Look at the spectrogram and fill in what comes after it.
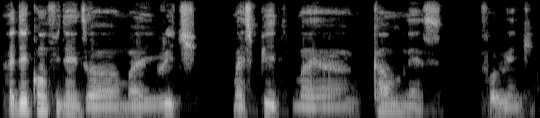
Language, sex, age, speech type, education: Nigerian Pidgin, male, 30-45, spontaneous, tertiary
